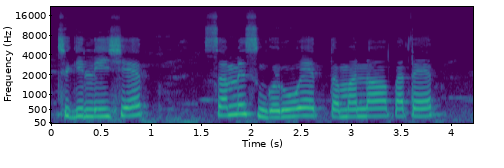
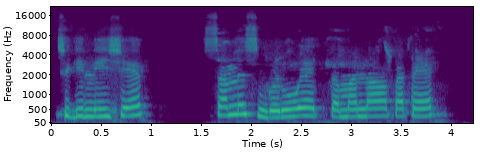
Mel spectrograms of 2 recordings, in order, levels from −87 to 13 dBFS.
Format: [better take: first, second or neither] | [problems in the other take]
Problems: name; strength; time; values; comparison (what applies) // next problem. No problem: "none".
first | noise reduction (neural mask model Resemble Enhance denoiser)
